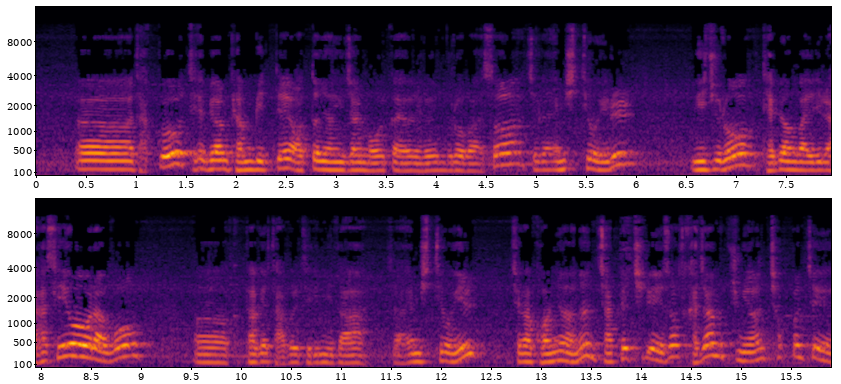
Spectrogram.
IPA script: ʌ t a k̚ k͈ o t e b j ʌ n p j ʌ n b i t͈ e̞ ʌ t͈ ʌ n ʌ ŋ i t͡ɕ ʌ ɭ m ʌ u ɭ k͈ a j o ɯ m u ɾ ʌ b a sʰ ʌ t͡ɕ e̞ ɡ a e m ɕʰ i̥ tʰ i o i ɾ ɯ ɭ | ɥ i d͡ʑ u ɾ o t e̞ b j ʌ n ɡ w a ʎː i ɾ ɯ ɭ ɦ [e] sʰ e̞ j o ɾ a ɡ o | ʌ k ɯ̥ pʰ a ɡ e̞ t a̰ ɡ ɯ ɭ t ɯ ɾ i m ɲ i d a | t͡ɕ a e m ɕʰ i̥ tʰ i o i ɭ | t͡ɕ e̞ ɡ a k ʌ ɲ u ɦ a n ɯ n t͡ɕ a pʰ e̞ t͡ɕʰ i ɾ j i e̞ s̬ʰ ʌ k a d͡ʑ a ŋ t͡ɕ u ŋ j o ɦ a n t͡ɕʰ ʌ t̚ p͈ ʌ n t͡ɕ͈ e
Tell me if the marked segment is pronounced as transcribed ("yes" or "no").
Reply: no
